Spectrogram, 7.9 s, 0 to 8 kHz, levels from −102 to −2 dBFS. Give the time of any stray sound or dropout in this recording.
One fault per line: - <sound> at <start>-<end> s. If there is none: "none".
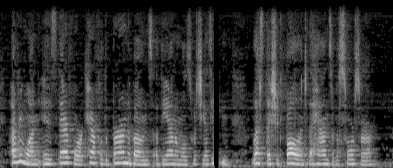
- dropout at 4.3-4.4 s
